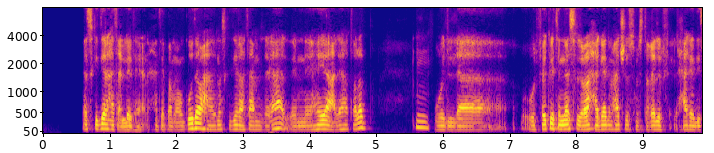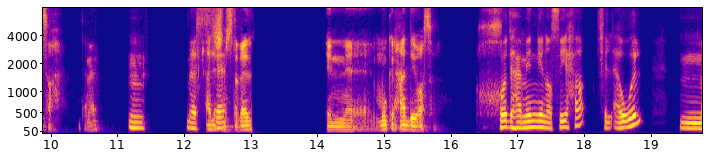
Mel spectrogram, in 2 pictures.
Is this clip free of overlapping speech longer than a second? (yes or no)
yes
